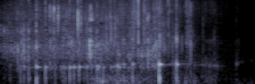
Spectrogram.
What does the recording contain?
small creature bite
a small creature biting sound. it doesnt have much impact but have lot of gore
